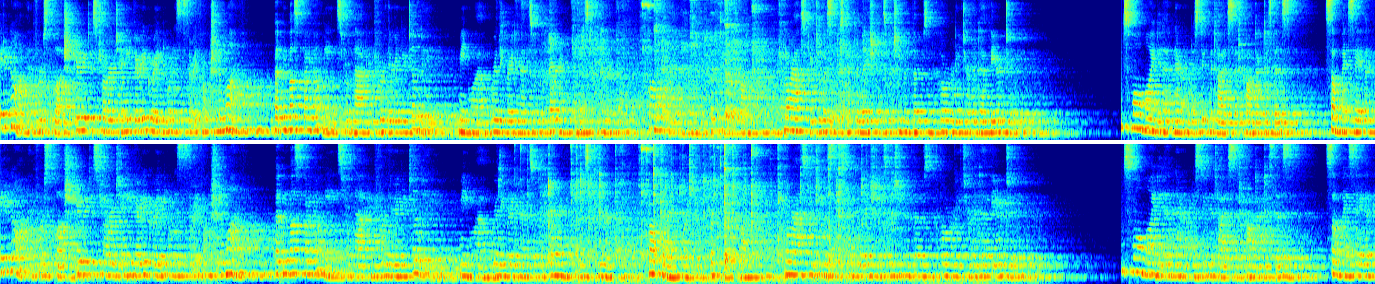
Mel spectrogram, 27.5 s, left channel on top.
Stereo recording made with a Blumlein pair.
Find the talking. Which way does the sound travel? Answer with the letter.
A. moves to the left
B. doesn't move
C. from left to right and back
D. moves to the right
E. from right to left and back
C.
